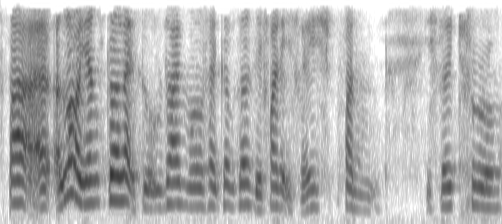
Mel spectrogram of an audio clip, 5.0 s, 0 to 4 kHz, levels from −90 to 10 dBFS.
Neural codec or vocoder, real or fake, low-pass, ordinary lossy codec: codec, 16 kHz, 4 kbps, FreqCodec, smaller model; fake; 3.6 kHz; MP3, 32 kbps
